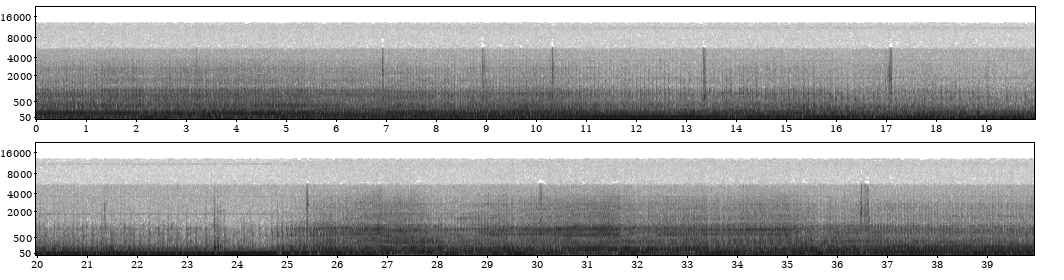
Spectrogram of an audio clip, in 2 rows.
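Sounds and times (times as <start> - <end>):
car engine revving: 0.0 - 39.9
sharp clicks: 36.4 - 36.7.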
